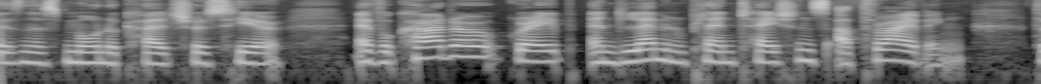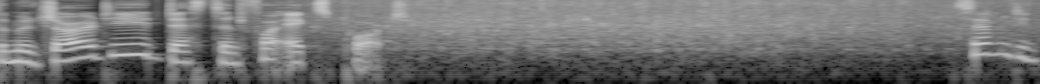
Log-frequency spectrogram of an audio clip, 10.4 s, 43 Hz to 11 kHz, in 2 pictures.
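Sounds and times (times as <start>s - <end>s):
speech: 0.0s - 7.6s, 10.0s - 10.4s
water trickling in a low canal: 6.7s - 10.4s.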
